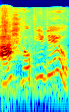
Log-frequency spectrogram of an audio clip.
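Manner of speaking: Southern US accent, slightly high-pitched. Replying to thanks at the end of a chat about the movie, southern accent. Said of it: "she totally had a southern accent there".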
